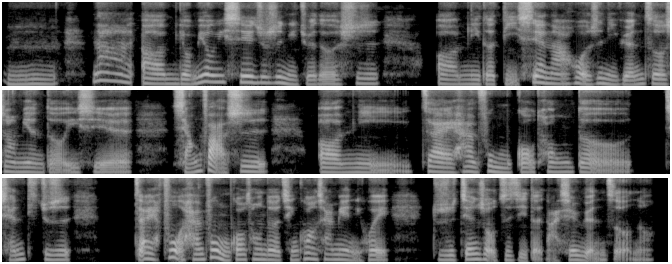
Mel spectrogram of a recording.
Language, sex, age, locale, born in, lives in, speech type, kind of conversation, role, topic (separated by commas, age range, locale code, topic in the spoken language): Chinese, female, 25-29, zh-TW, Taiwan, United States, conversation, podcast, host, 当你和长辈意见不合时，怎么才能既尊重对方又坚持自己的界限？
